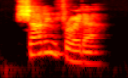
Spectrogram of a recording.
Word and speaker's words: Schadenfreude: How do you say that? – Schadenfreude. – Okay. As we're watching the drama and sometimes downright tragedy play out on screen.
